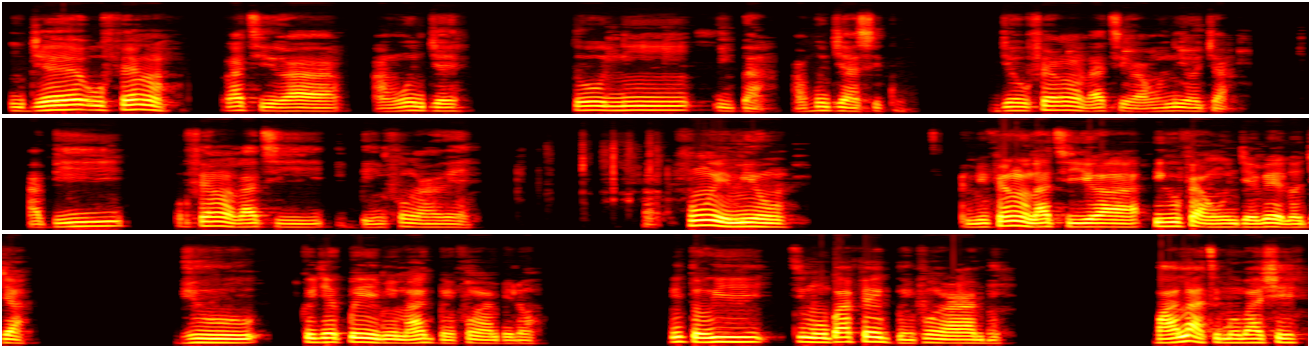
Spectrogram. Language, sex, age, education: Yoruba, male, 30-45, tertiary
